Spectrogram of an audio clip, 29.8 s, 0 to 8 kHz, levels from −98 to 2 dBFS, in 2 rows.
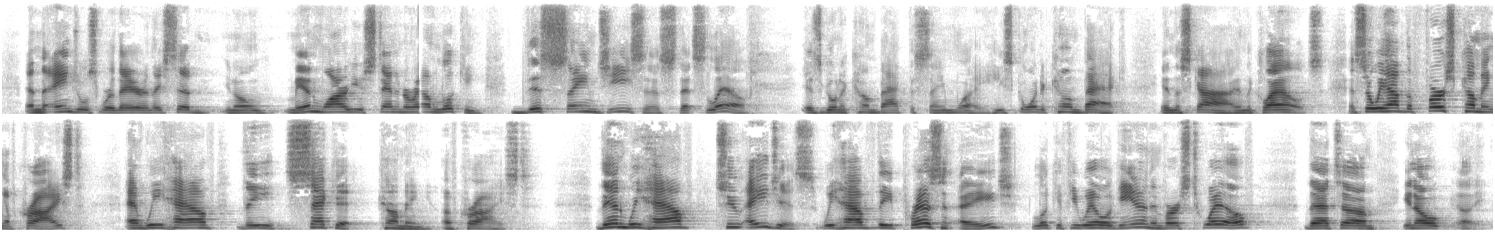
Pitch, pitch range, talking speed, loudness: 175 Hz, 150-200 Hz, 165 wpm, -27 LUFS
